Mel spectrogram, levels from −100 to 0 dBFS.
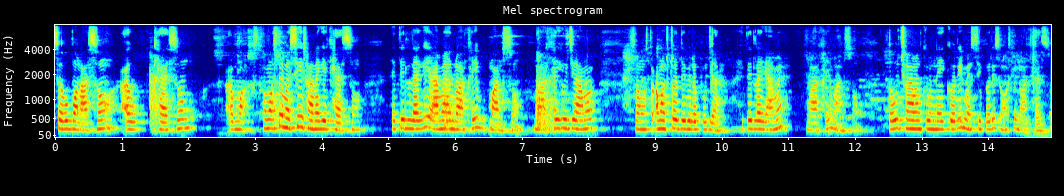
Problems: background sounds at intervals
